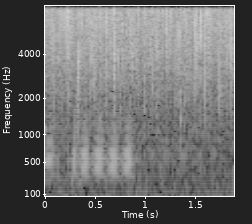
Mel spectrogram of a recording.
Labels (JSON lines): {"label": "biophony, croak", "recorder": "SoundTrap 500"}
